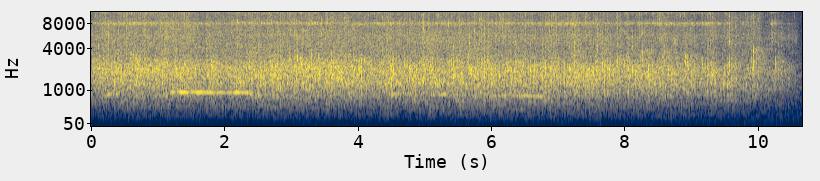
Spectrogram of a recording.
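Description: A church congregation bursts into sustained, dense applause that holds steady and loud for about ten seconds before easing slightly at the end, with no talking over it.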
